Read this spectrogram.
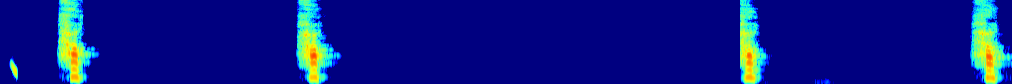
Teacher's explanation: It sounds a bit like you're clearing your throat. You should feel like you're pronouncing an H sound with some friction. You should feel some pressure at the back of your mouth near your throat area. One trick to produce this sound is to push your tongue as far back in your mouth as you can and then say the word hot.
